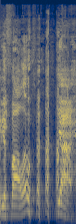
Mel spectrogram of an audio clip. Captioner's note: laughs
